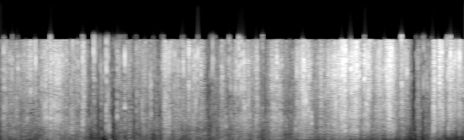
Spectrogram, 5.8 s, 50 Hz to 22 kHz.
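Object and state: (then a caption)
Tissue paper being crinkled. Fingertips press, fold and crinkle a thin sheet of white tissue paper folded on a wooden table. The clip is a continuous, bright, papery crinkling with almost no low end. Its rustle briefly dips near 1.2 and 5.2 seconds before swelling again.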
